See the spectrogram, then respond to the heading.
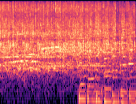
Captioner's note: cheering, applause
